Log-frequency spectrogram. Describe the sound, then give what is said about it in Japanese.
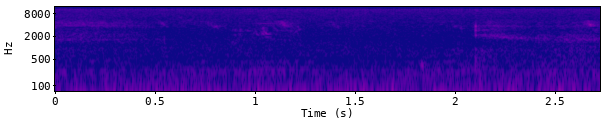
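White-cheeked starlings call as they pass over a wide open lot in the morning, a few faint, short high chirps scattered over low steady background noise. “今ちょっとムクドリなんかも通過したりして、朝ですね。”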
